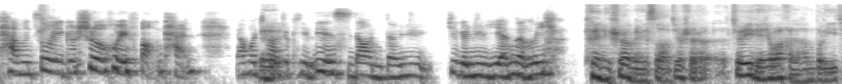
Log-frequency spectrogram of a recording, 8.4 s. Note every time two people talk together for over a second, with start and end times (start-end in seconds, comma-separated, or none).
none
